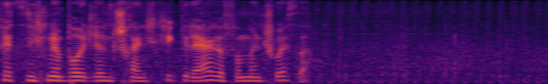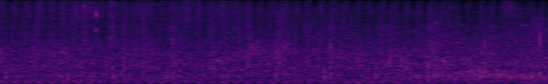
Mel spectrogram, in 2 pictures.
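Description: Footsteps walk across pavement.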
